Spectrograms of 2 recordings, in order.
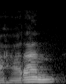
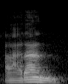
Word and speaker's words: Harán: Las otras versiones dicen Harán, ya que la H en muchos casos antiguamente tenía el sonido también como de la J que nosotros pronunciamos ahora. Entonces, por eso aparece como Harán o Harán. Si la H se toma como muda, simplemente sería Harán, pero si la H se toma como con el sonido también que tenía la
